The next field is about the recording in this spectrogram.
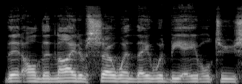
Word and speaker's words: Samhain: Now, if you look that word up, it's spelled S-A-M-H-A-N, but it's pronounced Samhain because languages are strange.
